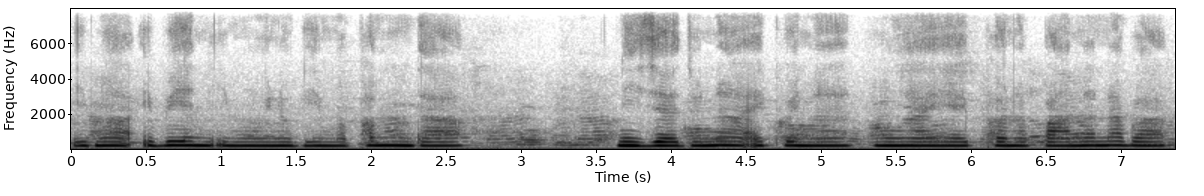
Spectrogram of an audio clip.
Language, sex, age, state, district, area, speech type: Manipuri, female, 30-45, Manipur, Imphal East, rural, spontaneous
